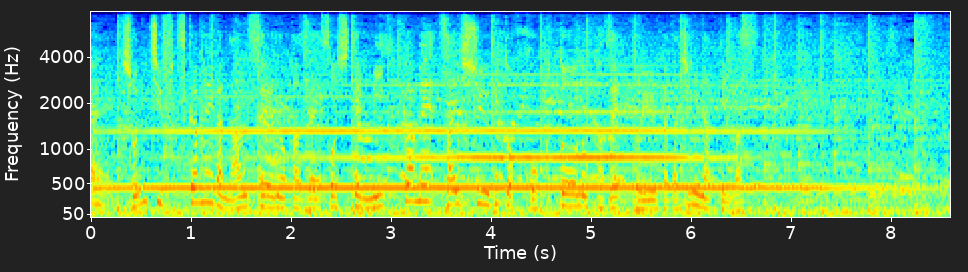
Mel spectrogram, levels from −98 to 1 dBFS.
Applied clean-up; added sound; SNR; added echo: none; Wind instrument, woodwind instrument; -1 dB; none.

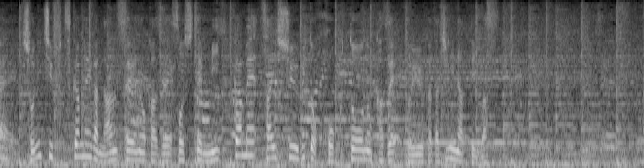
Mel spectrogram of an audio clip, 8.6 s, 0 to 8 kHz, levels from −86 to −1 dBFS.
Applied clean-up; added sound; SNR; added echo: none; none; none; none.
